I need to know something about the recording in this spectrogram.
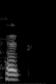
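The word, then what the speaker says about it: Cooke: Cook. I think it's pronounced Cook.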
